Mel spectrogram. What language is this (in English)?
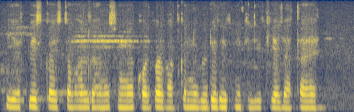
Urdu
